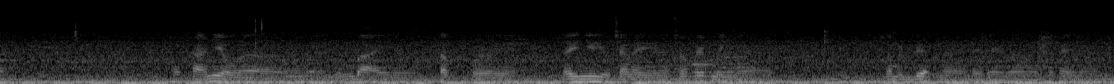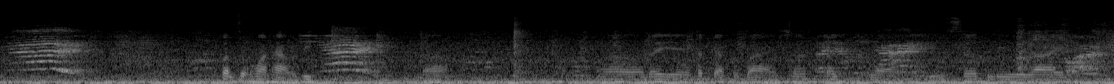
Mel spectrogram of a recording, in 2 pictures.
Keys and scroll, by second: 13.4 Return, 14.0 Return.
